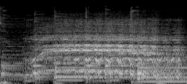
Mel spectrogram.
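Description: A horse neighs loudly, a long shrill whinny lasting about two seconds, with a few low thumps beneath it and no one talking.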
